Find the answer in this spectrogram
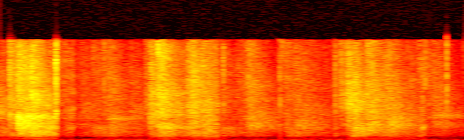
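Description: A round of applause from a room audience, a dense patter of many hands clapping that thins out near the end.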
